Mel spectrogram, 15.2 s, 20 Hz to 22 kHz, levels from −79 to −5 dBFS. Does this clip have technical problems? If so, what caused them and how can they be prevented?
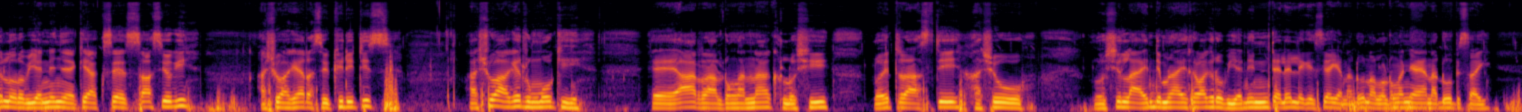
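No, there are no technical problems to prevent here.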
